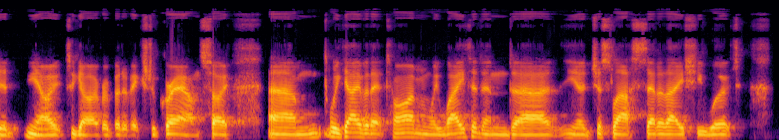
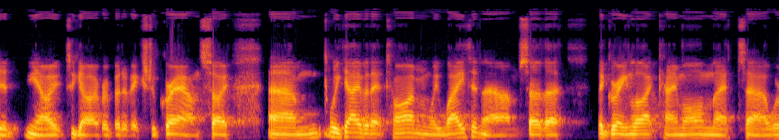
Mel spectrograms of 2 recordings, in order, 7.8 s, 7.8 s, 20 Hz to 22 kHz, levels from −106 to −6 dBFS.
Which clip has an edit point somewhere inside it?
second; 1 cut; at 4.8 s

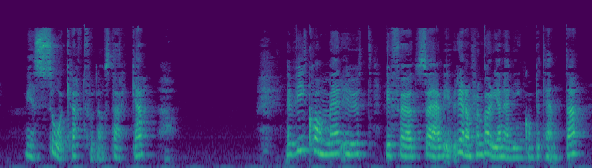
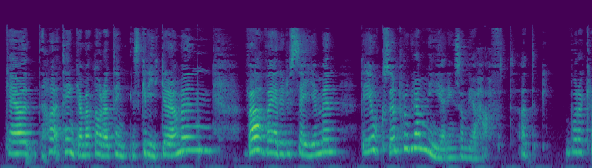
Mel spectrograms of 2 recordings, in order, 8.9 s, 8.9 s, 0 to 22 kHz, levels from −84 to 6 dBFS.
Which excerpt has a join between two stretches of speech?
first; 1 cut; at 4.2 s

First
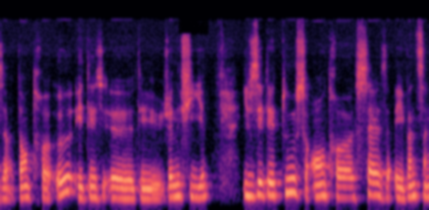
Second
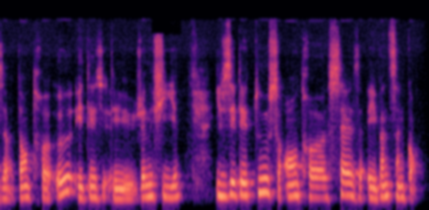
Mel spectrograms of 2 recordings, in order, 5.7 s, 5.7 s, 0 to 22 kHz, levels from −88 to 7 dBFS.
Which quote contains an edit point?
second; 1 cut; at 1.5 s

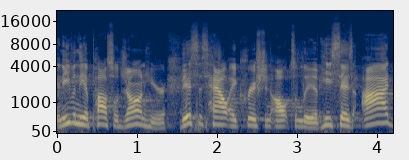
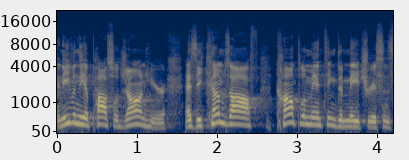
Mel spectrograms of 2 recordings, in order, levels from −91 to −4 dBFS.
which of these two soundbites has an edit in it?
first; 2 cuts; at 1.5 s, 3.3 s

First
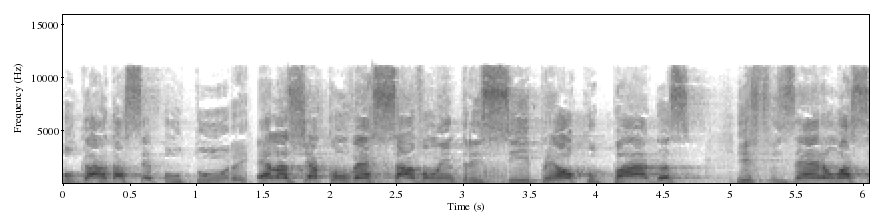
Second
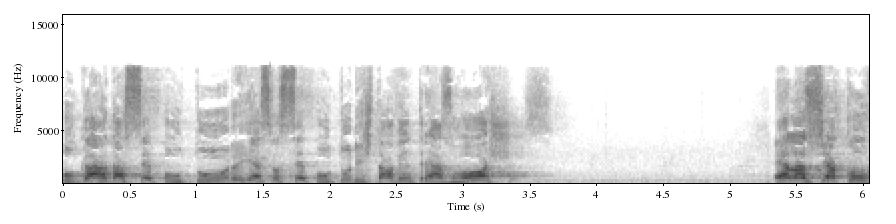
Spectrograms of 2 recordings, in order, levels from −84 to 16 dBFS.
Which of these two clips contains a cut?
first; 1 cut; at 1.4 s

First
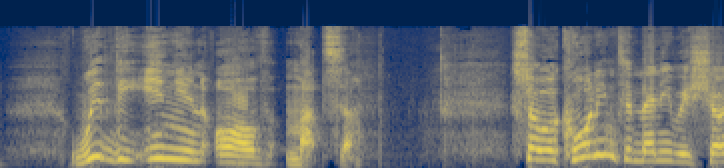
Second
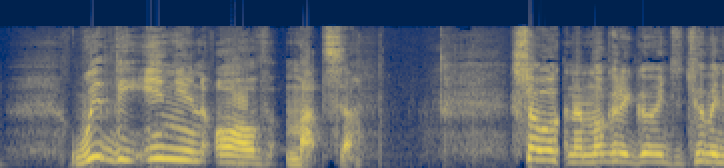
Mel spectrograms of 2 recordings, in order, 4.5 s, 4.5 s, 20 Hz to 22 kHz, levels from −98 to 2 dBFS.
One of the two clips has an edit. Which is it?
second; 1 cut; at 3.5 s

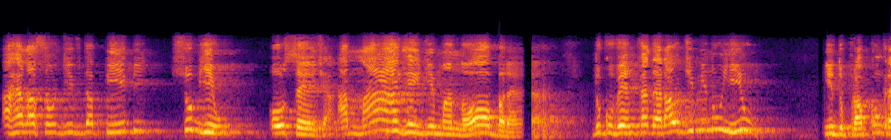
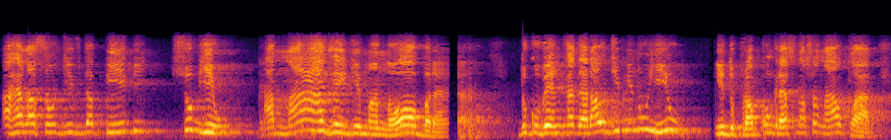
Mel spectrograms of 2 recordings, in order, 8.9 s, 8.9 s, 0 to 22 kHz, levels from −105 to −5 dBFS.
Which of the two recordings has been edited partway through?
second; 2 cuts; at 2.6 s, 7.1 s

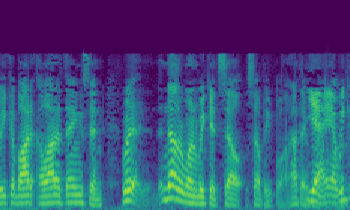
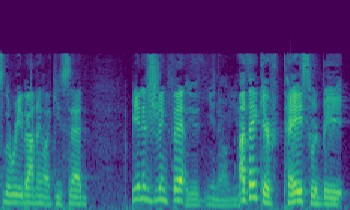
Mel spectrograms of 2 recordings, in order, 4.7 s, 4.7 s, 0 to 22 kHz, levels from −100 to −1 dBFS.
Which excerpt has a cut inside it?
second; 1 cut; at 2.5 s

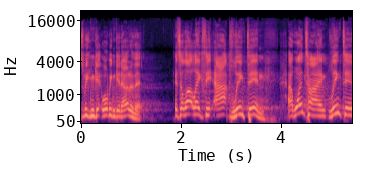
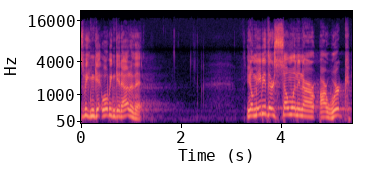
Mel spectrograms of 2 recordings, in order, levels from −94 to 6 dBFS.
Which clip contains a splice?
first; 1 cut; at 1.8 s

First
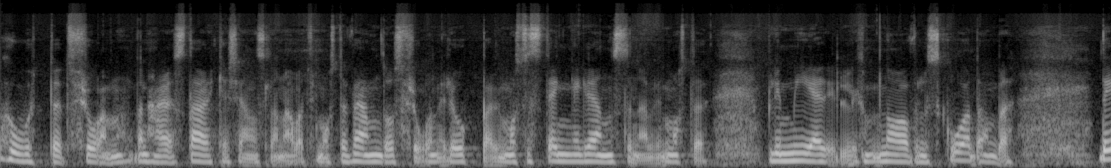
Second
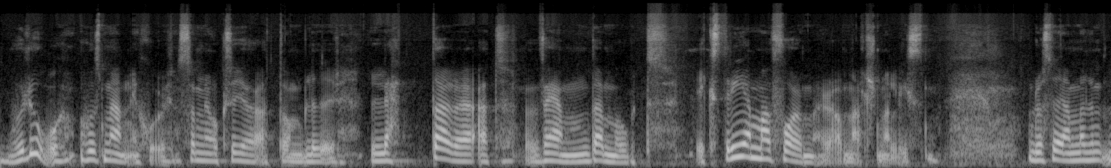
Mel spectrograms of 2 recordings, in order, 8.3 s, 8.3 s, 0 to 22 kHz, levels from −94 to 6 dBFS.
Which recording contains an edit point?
second; 1 cut; at 3.9 s

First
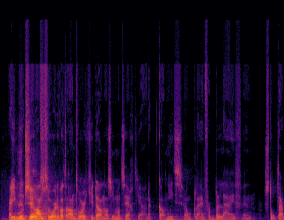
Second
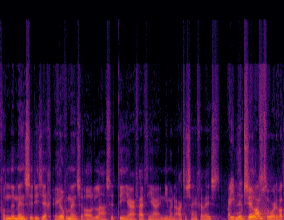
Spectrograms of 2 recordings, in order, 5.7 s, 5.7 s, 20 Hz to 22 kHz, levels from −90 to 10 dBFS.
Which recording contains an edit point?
second; 2 cuts; at 1.0 s, 4.4 s

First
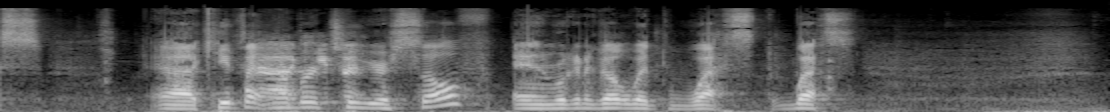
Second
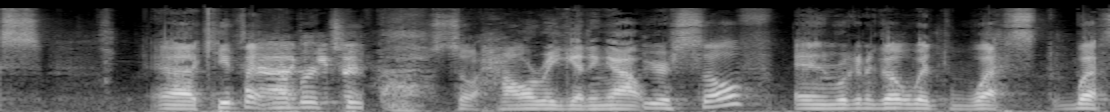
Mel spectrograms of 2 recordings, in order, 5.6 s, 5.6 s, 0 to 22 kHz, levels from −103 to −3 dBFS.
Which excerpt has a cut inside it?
second; 2 cuts; at 1.8 s, 3.2 s

